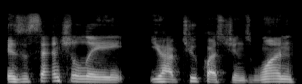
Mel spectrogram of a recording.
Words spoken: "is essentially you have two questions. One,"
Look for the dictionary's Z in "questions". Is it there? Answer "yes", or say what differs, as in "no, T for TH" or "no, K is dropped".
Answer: yes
